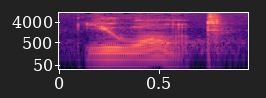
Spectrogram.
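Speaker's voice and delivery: ordinary delivery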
